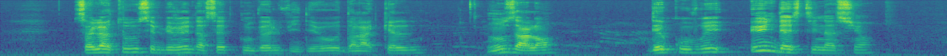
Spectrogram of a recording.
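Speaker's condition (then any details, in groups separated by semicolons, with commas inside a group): No condition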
